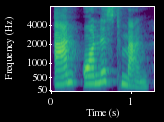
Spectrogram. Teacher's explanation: h is a consonant, but the h sound is silent, so the o sound is coming.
